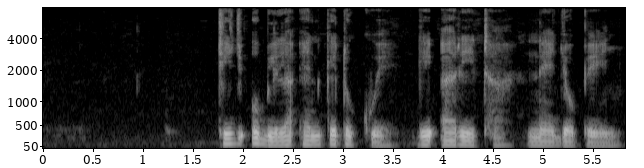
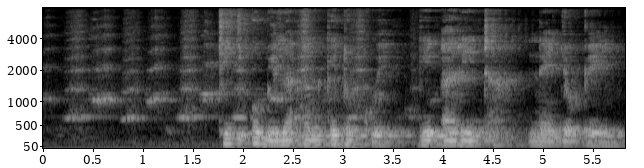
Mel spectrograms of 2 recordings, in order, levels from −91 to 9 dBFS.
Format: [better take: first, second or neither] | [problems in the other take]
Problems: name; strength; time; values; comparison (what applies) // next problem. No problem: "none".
first | background sound (Squeak); 16 dB below the speech // room echo; dies away in 0.8 s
